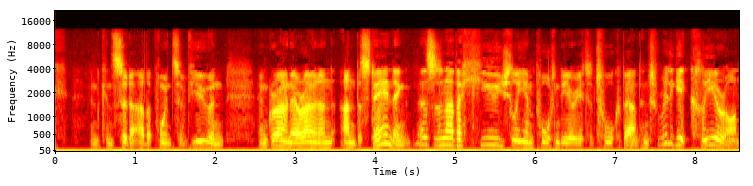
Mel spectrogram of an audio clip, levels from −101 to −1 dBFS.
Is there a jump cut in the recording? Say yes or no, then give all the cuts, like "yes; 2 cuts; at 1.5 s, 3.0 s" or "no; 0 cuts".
yes; 1 cut; at 4.5 s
